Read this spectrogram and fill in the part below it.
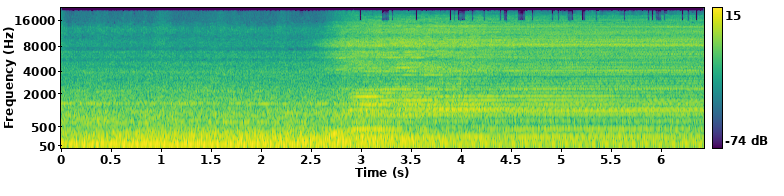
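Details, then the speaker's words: Construction machine diesel running with steady hydraulic buzz rising partway; hydraulically driven cooling fan tries but won't turn, slipping; engine warning for exhaust brake; suspects fan motor failing. "Like that. That fan doesn't want to go around. It's trying to, look. I think the fan motor's going on."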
